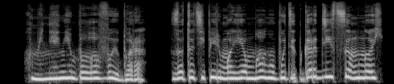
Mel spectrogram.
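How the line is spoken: Blurted out. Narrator (Russian): выпалила Хелли

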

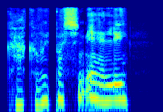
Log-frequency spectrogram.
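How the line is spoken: Hissing voice. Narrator (Russian): произнесла она шипящим голосом

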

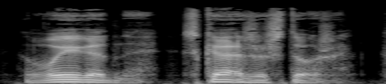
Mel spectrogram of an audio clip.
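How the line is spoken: Snorting chuckle. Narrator (Russian): хмыкнул Винни

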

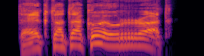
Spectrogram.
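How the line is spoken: Roaring. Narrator (Russian): проревел он

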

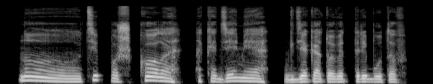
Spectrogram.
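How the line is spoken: Uncertain mumble. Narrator (Russian): неуверенно пробормотала Тара

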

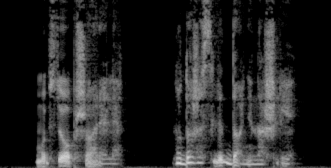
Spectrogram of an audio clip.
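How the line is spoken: Tired. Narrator (Russian): устало говорил отец

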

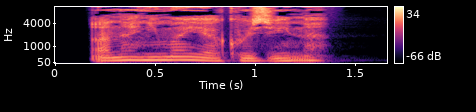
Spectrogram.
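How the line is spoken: Dry, curt retort. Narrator (Russian): сухо отрезала я

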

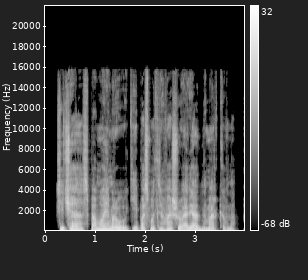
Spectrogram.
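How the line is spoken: Cozy cooing. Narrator (Russian): уютно проворковала доктор

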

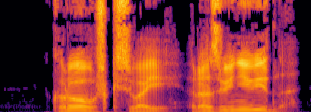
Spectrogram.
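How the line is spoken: Barked, haggard. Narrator (Russian): рявкнул Вадим в противовес ребенку, заметно осунувшийся и побледневший

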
